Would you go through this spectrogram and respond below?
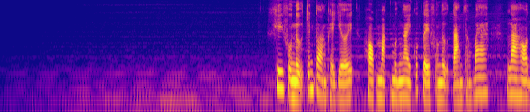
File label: Vietnamese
